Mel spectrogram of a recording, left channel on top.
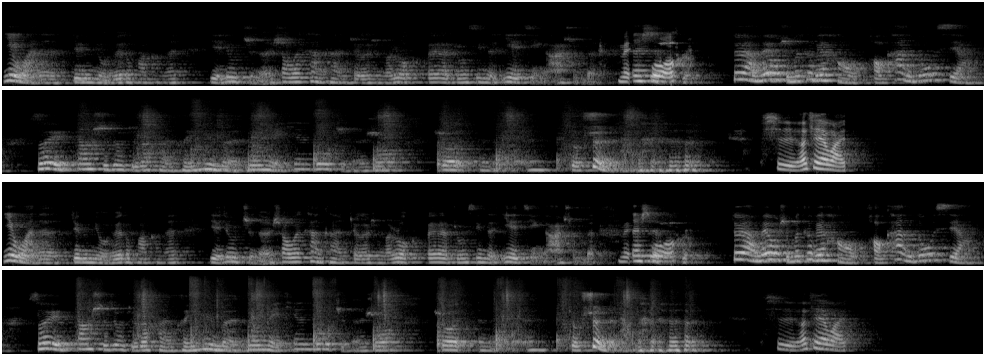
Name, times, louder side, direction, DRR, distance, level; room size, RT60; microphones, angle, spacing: voice 1, 0.0-1.8 2.1-5.9 6.3-6.6 7.3-9.7 10.1-13.7 14.1-16.8, right 1 dB, 60° right, 3 dB, 2.0 m, -28 dB
voice 2, 6.2-6.8 17.4-18.3, left 6 dB, 90° left, 17 dB, 0.5 m, -24 dB
sound 1, 10.5-13.9 14.2-15.1 15.4-16.8, right 3 dB, 90° right, 1.9 m, -40 dB
8.4 x 8.3 x 8.1 m, 0.75 s
head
